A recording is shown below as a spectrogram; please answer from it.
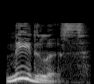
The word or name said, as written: needless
